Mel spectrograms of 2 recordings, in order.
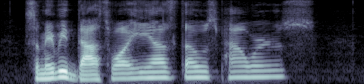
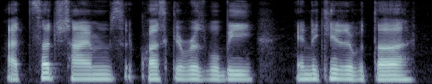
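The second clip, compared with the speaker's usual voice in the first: ordinary talk, nothing marked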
